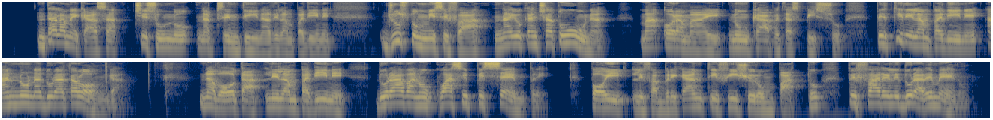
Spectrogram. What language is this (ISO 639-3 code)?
scn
